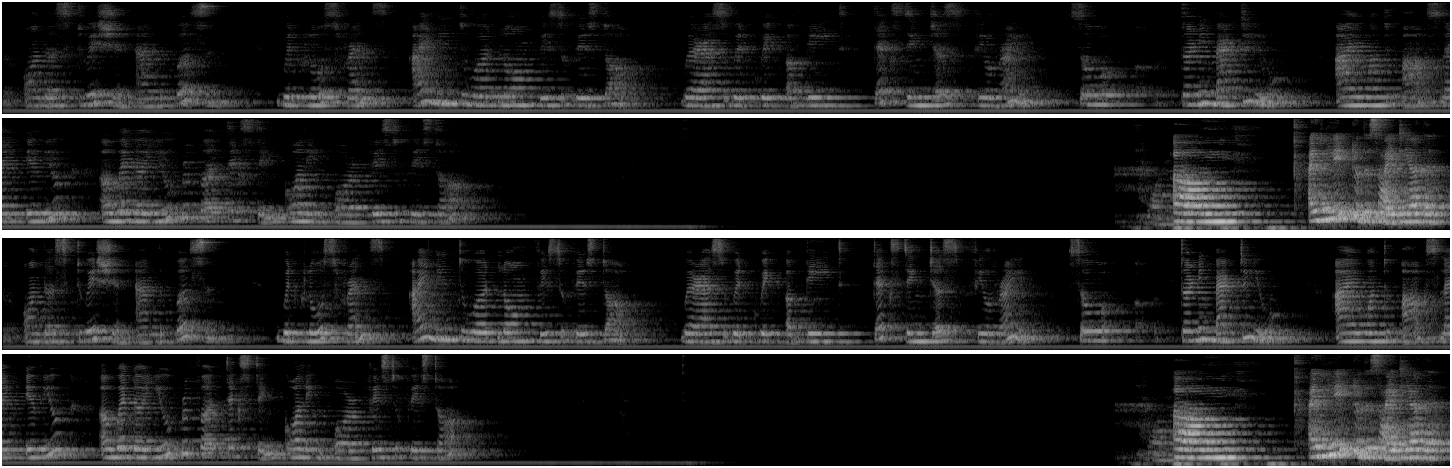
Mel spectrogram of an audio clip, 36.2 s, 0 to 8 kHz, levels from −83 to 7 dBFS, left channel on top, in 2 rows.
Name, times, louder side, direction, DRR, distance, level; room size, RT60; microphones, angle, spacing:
voice 1, 0.3-2.8 3.4-4.7 5.1-7.8 8.5-10.4 10.9-12.8 13.3-13.8 14.2-14.3 14.7-15.9 16.7-18.9 19.3-23.8, right 2 dB, 70° right, 4 dB, 0.4 m, -37 dB
voice 2, 32.3-33.6 34.4-36.0, equal, 70° left, -2 dB, 0.8 m, -24 dB
2.9 x 2.1 x 3.6 m, 1.4 s
head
